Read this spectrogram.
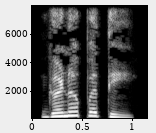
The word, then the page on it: ಗಣಪದ: gaṇa pada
